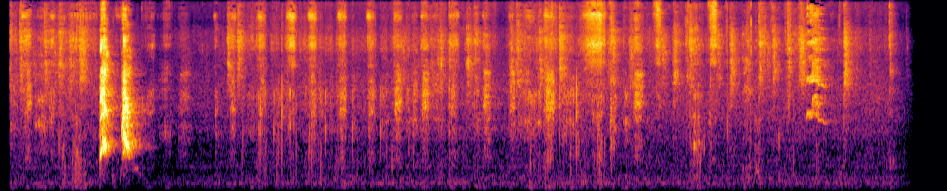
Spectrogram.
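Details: A female Wampug dog goes wild with excitement indoors when offered cookies; two sharp, loud barks near the start, then steady rapid snorting, panting and snuffling until the end.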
